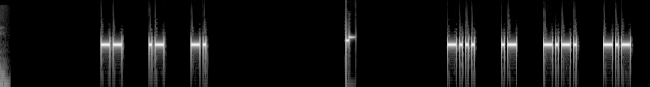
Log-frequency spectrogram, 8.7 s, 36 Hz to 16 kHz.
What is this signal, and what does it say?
Morse code, heard as a keyed tone, about 30 wpm, spaced as for 17 wpm, 700 Hz. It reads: MAN BACK
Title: 3x Character Spacing - Top 200 Words - 30wpm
